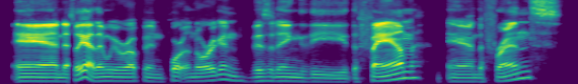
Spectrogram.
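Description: At a moderate pace, a man with a fairly low pitch talks with ordinary pitch variation in an ordinary speaking voice. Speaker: podcast host. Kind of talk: casual chat. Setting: Mexico, recorded while traveling.

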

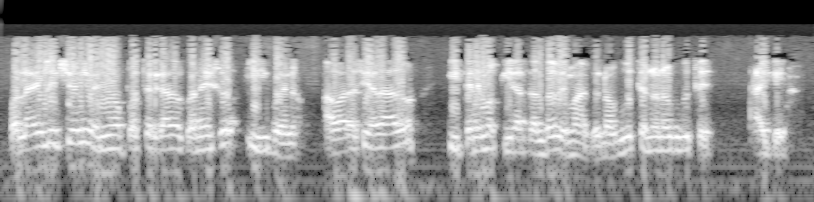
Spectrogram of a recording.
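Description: At a fairly quick pace and very even loudness, the speaker talks over noticeable background noise. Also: man. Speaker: taxi drivers' union leader. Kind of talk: radio phone interview.

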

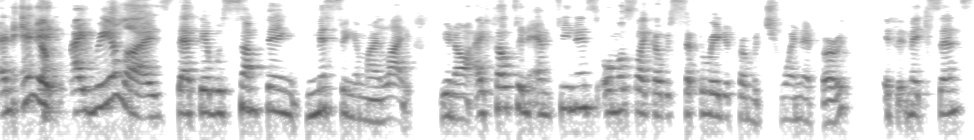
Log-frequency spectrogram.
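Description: Ordinary pitch variation marks this talking, which keeps a moderate pace. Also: woman, fairly high pitch for a woman. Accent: American. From the Bronx, New York. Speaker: comedian. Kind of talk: casual interview chat. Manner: animated, joking.

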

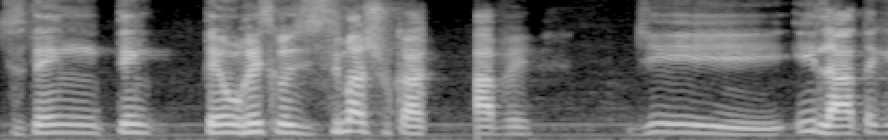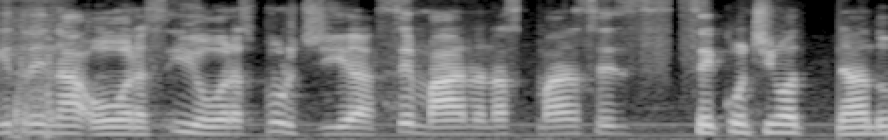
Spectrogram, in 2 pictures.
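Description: At a moderate pace, a man with a strong Peruvian accent speaks in a fairly high pitch with ordinary pitch variation, the sound dry and close with no echo. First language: Spanish (speaking Portuguese). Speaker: professional wrestler. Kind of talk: interview. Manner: halting.

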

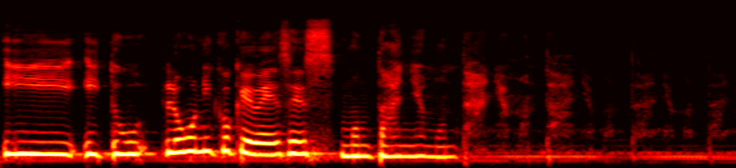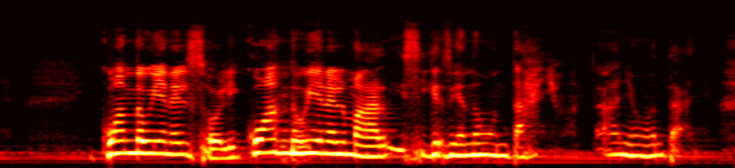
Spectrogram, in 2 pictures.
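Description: A woman with a Colombian accent talks at a high pitch and a moderate pace, with ordinary pitch variation. Her loudness swings widely. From Colombia, Bogotá, coastal family. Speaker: church staff member. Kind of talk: devotional talk.

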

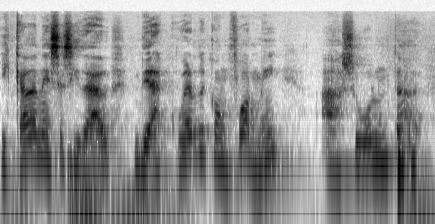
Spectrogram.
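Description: This man's voice sits high, with ordinary pitch variation and a fairly slow pace. Room echo can be heard. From Colombia. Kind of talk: testimony. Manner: halting.

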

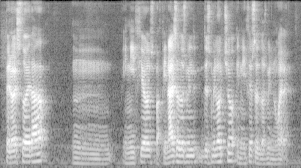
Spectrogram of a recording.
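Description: A man's fairly slow speech with ordinary pitch variation and audible room echo. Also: fairly low pitch for a man. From Spain. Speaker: investor and investment teacher. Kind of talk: interview. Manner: hesitant, many fillers.

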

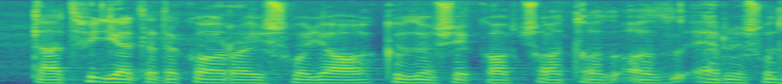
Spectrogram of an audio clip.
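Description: A man's fairly low voice at a very fast pace, with fairly even intonation over noticeable background noise. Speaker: radio host. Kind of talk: interview.

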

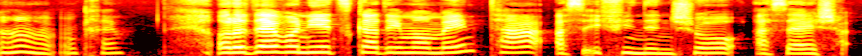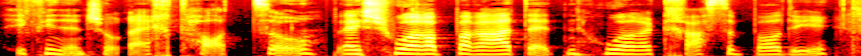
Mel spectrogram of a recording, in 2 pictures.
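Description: A woman with an eastern Swiss accent speaks fairly quickly at a high pitch, with ordinary pitch variation. The recording is very clean, with a silent background. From eastern Switzerland. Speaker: podcast host. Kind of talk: casual chat.

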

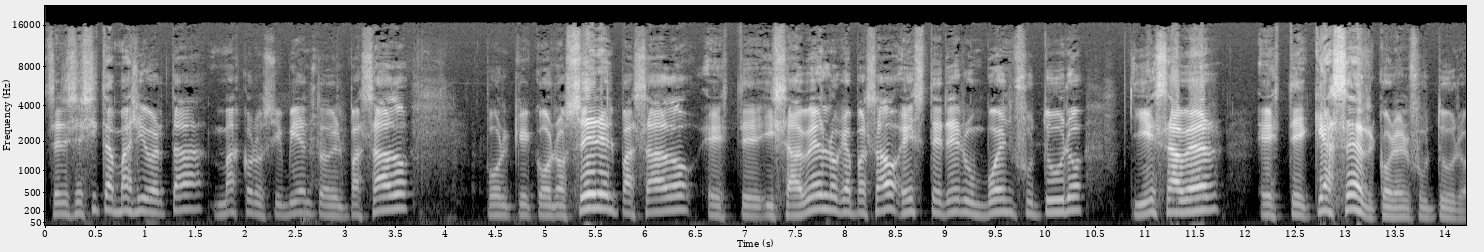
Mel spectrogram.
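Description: A man with a Uruguayan accent speaks at a very slow pace in a high, bright and sharp voice, on a very clean recording with a silent background. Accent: Rioplatense Spanish (Uruguayan). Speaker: human rights activist. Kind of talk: interview. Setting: studio.

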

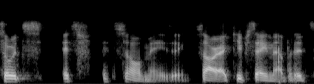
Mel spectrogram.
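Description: The sound is dry and close, with no echo. A man speaks at a moderate pace. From US Northeast, Rhode Island. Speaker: wellness doctor. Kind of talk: interview.

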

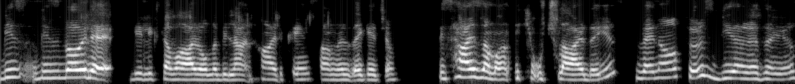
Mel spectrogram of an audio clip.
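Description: A woman talks at a fairly slow pace in an animated tone, with fairly high pitch and ordinary pitch variation. She takes hardly any pauses, and the sound is dry and close with no echo. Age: 20s. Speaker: podcast co-host. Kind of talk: casual chat.

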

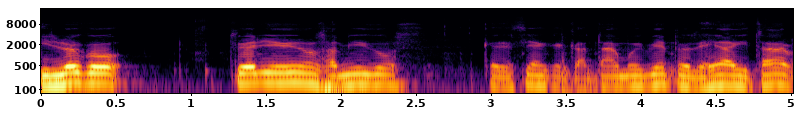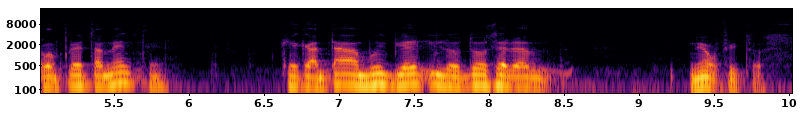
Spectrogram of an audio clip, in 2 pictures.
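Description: A man speaks in a dark, mellow tone. Long, frequent pauses break up his speech. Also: medium pitch for a man, ordinary pitch variation, moderate pace. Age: 80s+. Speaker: traditional troubadour composer. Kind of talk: interview, reminiscing. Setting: recording studio.

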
